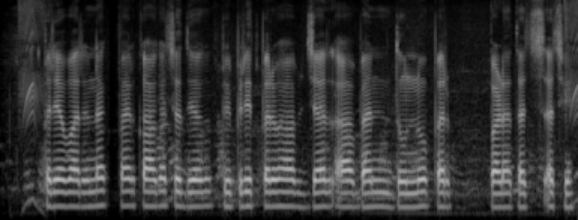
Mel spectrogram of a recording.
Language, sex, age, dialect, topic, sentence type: Maithili, male, 36-40, Southern/Standard, agriculture, statement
